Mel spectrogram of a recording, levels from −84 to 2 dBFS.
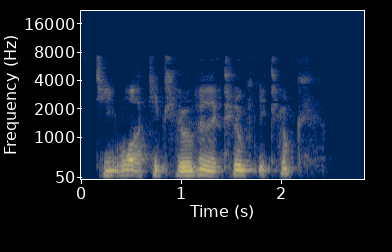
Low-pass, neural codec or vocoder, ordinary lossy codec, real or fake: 7.2 kHz; codec, 16 kHz in and 24 kHz out, 1.1 kbps, FireRedTTS-2 codec; AAC, 32 kbps; fake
